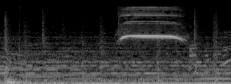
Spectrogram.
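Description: Soft background music with steady held notes. Just over a second in, a single shrill whistle blast, steady in pitch and lasting under a second, is the loudest sound.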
